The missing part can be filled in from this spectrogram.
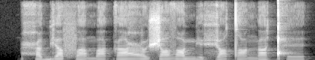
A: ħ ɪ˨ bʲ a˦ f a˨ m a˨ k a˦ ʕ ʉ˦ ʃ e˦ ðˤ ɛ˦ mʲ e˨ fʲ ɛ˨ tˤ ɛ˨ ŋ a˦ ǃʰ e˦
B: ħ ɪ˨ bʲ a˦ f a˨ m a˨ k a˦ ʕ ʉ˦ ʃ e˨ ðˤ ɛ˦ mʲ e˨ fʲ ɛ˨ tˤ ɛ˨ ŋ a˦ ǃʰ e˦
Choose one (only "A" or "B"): A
